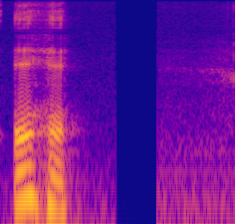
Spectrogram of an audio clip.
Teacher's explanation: Звук, обозначаемый буквой «х», похож на легкий смех или покашливание.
